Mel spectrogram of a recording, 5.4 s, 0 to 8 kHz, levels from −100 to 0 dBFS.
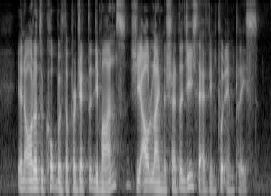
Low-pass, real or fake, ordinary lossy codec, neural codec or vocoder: none; real; none; none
